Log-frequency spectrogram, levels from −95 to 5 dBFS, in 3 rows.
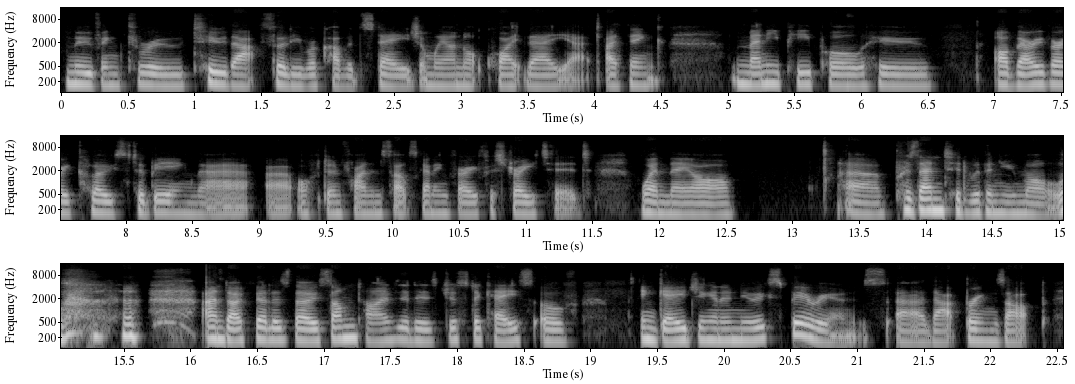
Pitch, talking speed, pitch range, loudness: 165 Hz, 170 wpm, 155-175 Hz, -27 LUFS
